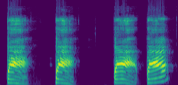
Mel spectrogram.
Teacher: জিহ্বার আগা উপরের দাঁতের আগাতে গোড়াতে স্পর্শ করবে।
